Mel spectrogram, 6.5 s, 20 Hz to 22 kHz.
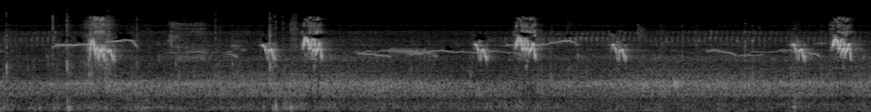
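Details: Decorah bald eagle nest, 11 April 2012, at chick feeding time. Sharp high chips, often in pairs, mix with thin gliding whistles at irregular intervals over a constant background hum.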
